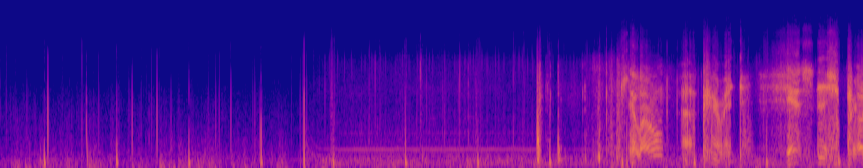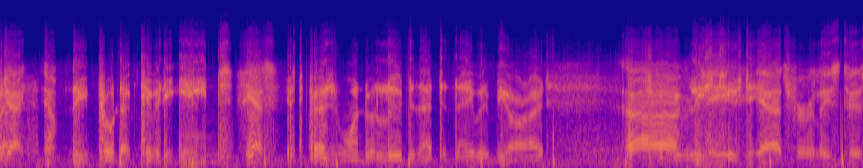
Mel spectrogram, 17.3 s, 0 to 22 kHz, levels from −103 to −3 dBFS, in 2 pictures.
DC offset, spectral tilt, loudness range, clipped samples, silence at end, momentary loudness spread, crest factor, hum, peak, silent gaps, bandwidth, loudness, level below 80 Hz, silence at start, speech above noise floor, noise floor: under 0.1%; -4 dB/octave; 21 LU; under 0.1%; 0 s; 21 LU; 18 dB; none; -24 dBFS; none; 13.5 kHz; -38 LUFS; -66 dBFS; 0.15 s; 25 dB; -64 dBFS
